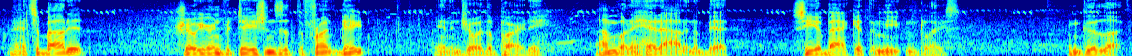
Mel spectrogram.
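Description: An actor playing a weary, menacing old Western marshal in a video game, speaking in a slow, dry, deliberate and gravelly way. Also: male voice, rumbling low, a little hiss or hum, exaggerated voice. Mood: calm, instructive. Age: older.

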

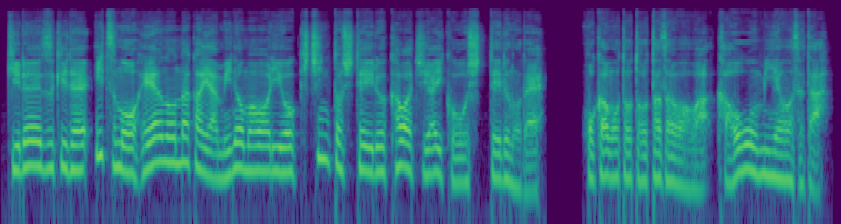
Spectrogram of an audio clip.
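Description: A man's voice: fairly high pitch, moderate pace, a little mellow, no room sound, clean studio sound. A man narrating a detective story as a dramatic literary reading, acting out the dialogue. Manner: theatrical, acts out the dialogue. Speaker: audiobook narrator.

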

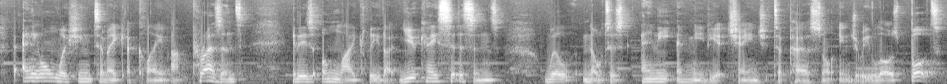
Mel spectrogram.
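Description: Deep-voiced British man presenting formally. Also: warm tone. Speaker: presenter for a personal injury claims firm. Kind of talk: scripted explainer to camera. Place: indoor studio set with brick wall and armchair. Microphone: lapel mic.

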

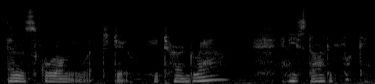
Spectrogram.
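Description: A woman in her sixties telling a children's story in an expressive, playful, sing-song way. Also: a bass voice, brisk. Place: indoors, room with wooden ceiling. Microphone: phone at arm's length. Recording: noisy home recording with room ambience.

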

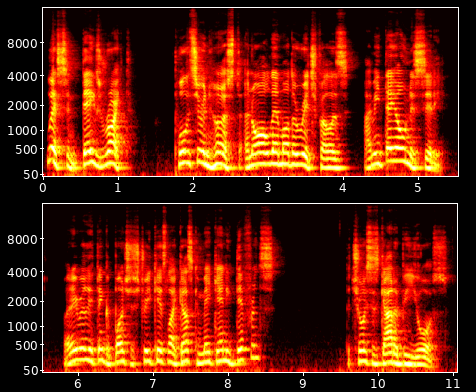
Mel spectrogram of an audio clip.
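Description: Defiant streetwise newsboy leader, male actor, higher-pitched, commanding and slangy, for audio drama. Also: animated, moderate pace. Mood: rallying.

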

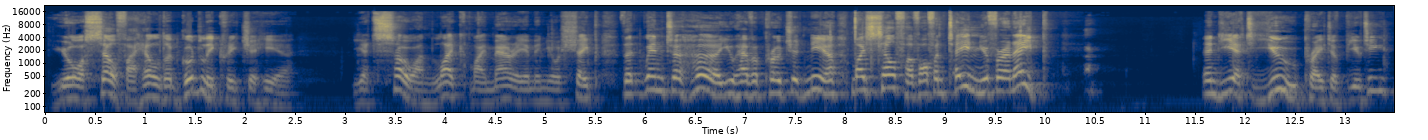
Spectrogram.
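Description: A man's voice: high voice, sing-song, measured pace. An older man playing a wavering, lovesick king in a declamatory staged reading of verse tragedy. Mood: lovesick, tormented. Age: older, about 60s to 70s. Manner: declamatory, rhetorical questioning. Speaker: actor reading Herod in a staged play reading. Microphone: stand microphone at a lectern.

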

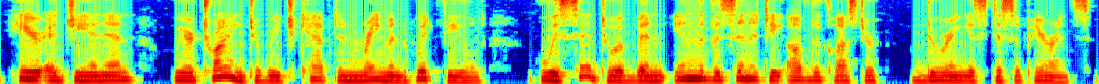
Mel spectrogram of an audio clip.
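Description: A woman playing a dark-toned, dry newsreader. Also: on the low side, fairly quick, dry recording, lightly acted. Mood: formal. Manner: formal, even newsreader delivery. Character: female future news anchor, crisp and formal. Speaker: newscaster. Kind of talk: broadcast news reading in a radio drama.

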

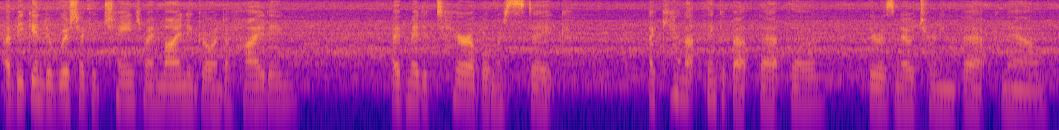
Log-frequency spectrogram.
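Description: Low-voiced woman reading on a train. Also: steady tone, heavy background noise. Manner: slow, reflective reading. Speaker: vlogger and author. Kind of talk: reading a memoir excerpt aloud. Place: train compartment.

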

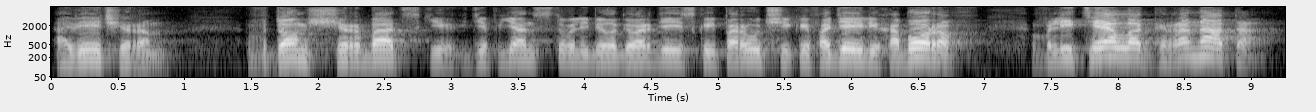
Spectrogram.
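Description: A man narrating a 1960s radio drama as a lyrical, expressive storyteller with measured phrasing. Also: a little high. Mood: grave. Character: lyrical male storyteller of a civil war tale.

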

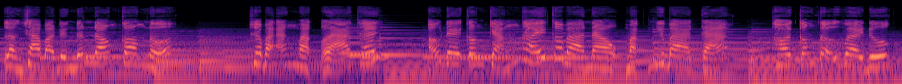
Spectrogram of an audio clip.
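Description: A woman's voice: sits high, normal speed, natural voice. A woman voicing a spoiled little schoolgirl in a children's cartoon, with a blunt, childish way of talking. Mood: sulky, petulant. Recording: loud music behind the voice. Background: loud children's music.

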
